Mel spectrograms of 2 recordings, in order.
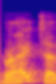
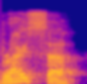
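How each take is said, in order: First: The middle consonant is a T sound. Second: The middle consonant is an S sound. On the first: "instead of Braita" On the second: "that's the S sound, and that's like a samech"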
